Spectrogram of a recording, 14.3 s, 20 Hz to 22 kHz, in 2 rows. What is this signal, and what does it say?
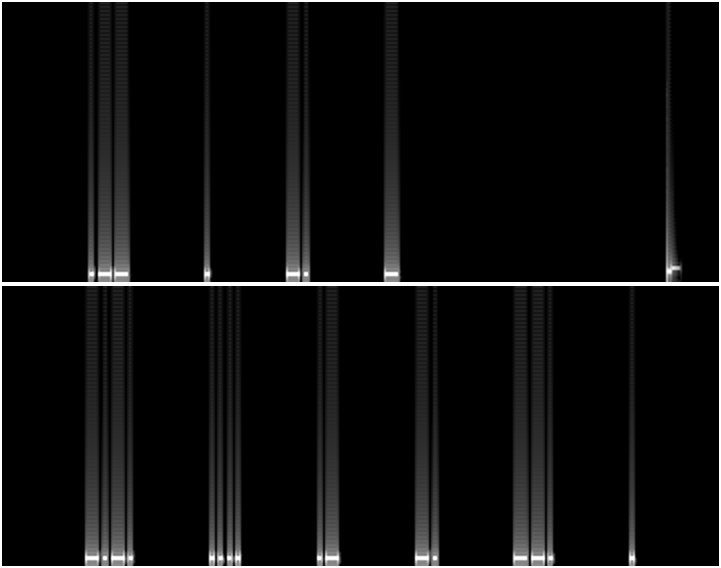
Morse code, heard as a keyed tone, about 28 wpm, spaced as for 10 wpm, 700 Hz. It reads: WENT CHANGE
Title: 6x Character Spacing - Top 300 Words - 28wpm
